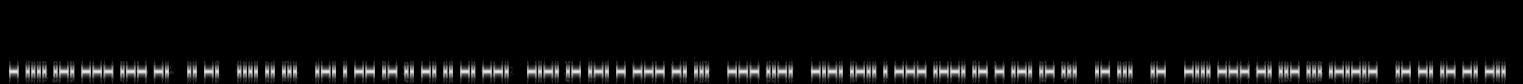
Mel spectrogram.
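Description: Morse code, heard as a keyed tone, about 44 wpm, 600 Hz. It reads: THROWN IN HIS REMAINING CARTONS OF CLEOPATRAS AS A BONUS. ANAND
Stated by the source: Morse code at 43 wpm sending Ken Follett's novel Never in English, from CW med Gnister.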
